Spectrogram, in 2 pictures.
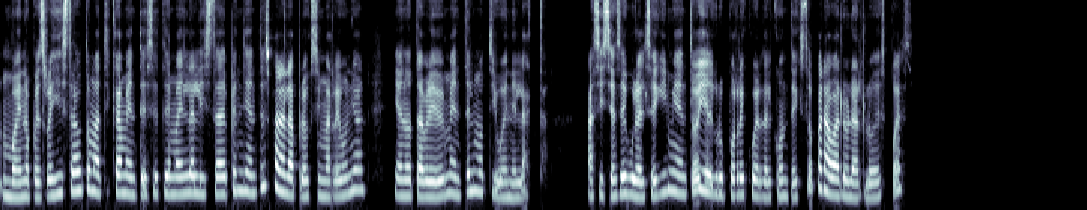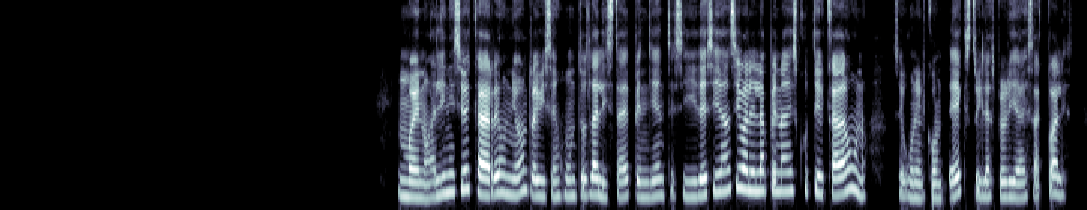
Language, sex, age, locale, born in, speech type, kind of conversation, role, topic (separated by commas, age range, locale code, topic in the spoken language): Spanish, female, 30-34, es-CO, Colombia, read, expert-assistant, expert, ¿Puedes darme una situación cotidiana que ayude a entender cómo funciona la separación de poderes en un gobierno?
